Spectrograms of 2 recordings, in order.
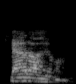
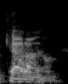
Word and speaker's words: cation: And so I actually thought it was pronounced cation for a long time, like vacation.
